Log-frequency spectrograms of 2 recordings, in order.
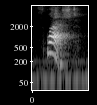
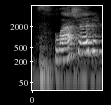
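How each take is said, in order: First: Splashed. ending in a crisp t, said high and louder; teacher giving the right reading; correct reading. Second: Splashed? said as splash-id, high and louder; teacher modelling a wrong reading; wrong try. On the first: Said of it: "The word is splashed". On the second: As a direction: sound out Splashed? with an extra id syllable. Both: Shown as a demonstration.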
